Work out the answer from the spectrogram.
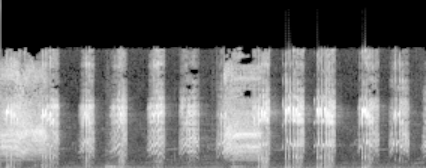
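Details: Lure for wild oriental magpie-robins, with breeding-condition males and females: rapid harsh, crackling bursts, roughly two per second, after a longer rasping opening phrase.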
